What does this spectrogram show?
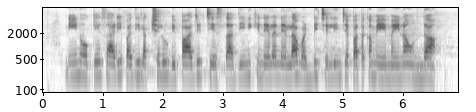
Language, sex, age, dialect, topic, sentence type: Telugu, female, 18-24, Telangana, banking, question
